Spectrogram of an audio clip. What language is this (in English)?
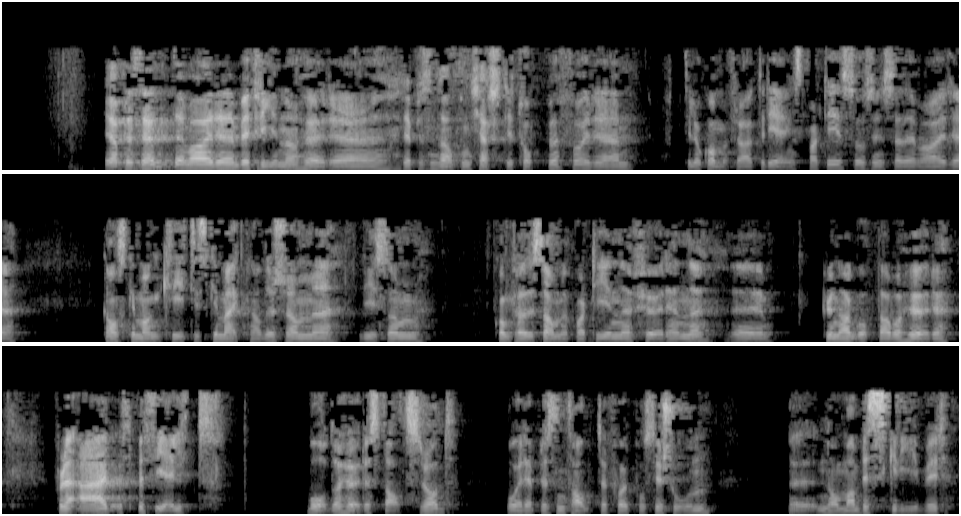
Norwegian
